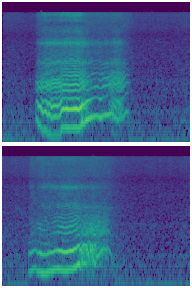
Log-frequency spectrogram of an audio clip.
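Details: Milo the pet cat snores while asleep and dreaming in REM sleep indoors. Two long, tonal, slightly wavering snores rise and fall over about one and a half seconds each, separated by a quiet breath gap.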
